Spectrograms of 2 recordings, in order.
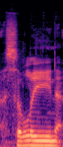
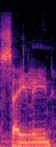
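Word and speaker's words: Saleen: Super Sport the 2017 Seline S7 LM or saline depend on how you want to pronounce it 2016 spet GT Spano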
